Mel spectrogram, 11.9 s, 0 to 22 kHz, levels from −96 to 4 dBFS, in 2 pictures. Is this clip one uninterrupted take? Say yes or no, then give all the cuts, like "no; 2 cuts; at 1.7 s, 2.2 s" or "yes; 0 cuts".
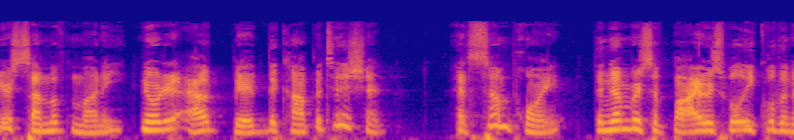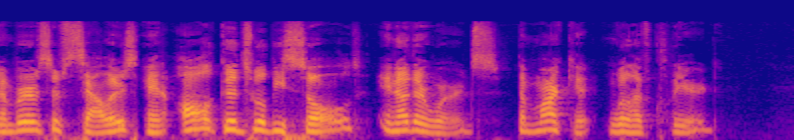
no; 4 cuts; at 1.0 s, 8.7 s, 9.8 s, 10.4 s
